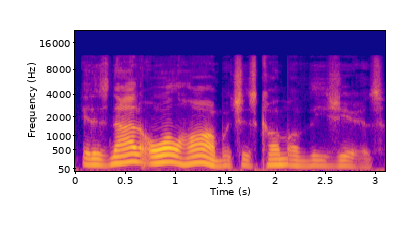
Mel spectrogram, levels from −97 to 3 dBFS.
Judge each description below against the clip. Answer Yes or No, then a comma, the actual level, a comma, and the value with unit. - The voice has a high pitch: No, low, 130 Hz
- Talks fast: Yes, fast, 210 wpm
